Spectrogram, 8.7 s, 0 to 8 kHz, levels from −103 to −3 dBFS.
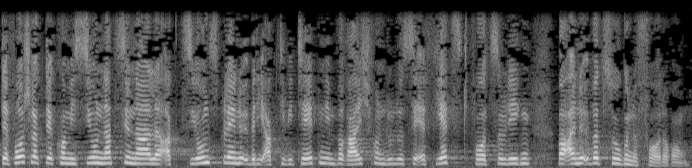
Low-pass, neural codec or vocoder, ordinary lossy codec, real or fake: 7.2 kHz; none; none; real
